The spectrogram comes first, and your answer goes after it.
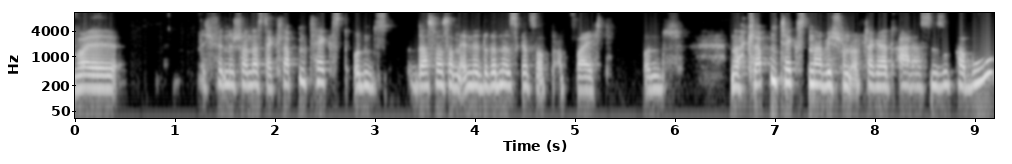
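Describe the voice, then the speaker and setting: On a very clean recording with a silent background and a dry, close sound with no echo, a woman speaks at medium pitch and a moderate pace, with ordinary pitch variation and long, frequent pauses. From Ruhr area, Germany (Recklinghausen). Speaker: book blogger. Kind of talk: casual chat.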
